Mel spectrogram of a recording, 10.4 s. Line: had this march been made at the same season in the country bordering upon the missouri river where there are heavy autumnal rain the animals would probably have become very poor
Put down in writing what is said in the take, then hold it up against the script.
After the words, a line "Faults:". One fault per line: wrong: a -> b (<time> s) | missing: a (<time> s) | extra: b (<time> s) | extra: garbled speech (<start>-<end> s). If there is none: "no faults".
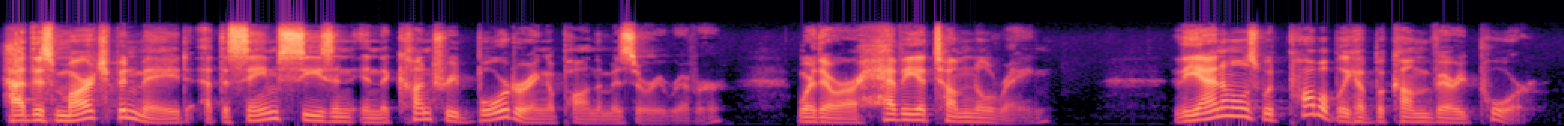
had this march been made at the same season in the country bordering upon the missouri river where there are heavy autumnal rain the animals would probably have become very poor
Faults:
no faults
